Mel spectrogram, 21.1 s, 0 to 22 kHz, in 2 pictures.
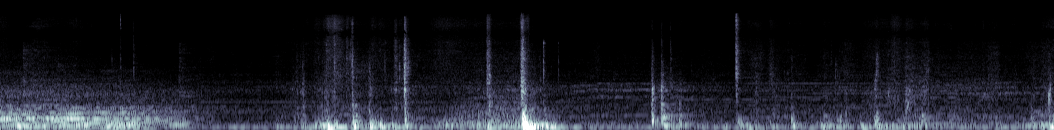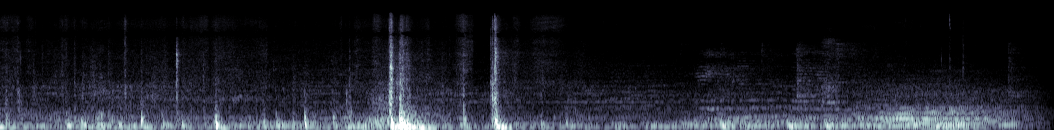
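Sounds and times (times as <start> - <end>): knocks and clicks against seats: 6.5 - 16.1
clothes rustling: 7.4 - 16.6.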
